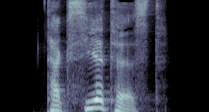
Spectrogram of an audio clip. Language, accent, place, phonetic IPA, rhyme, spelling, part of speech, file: German, Germany, Berlin, [taˈksiːɐ̯təst], -iːɐ̯təst, taxiertest, verb, De-taxiertest.ogg
- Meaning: inflection of taxieren: 1. second-person singular preterite 2. second-person singular subjunctive II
